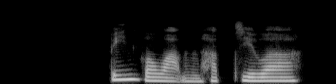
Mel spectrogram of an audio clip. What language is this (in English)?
Cantonese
